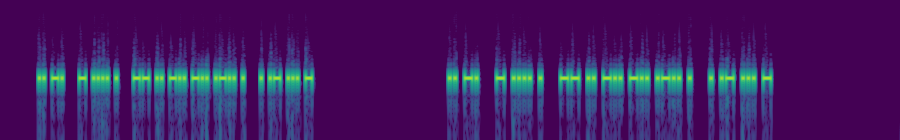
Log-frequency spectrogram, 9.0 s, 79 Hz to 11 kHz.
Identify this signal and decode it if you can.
Morse code, heard as a keyed tone, about 58 wpm, 700 Hz. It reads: IN THE MIDDLE EAST IN THE MIDDLE EAST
